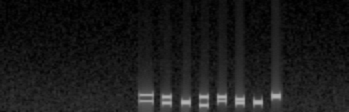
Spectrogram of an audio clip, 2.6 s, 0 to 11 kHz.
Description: Multi-frequency trunk signalling (R1, as on North American trunks), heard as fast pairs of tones, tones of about 70 ms. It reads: KP 837953 ST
